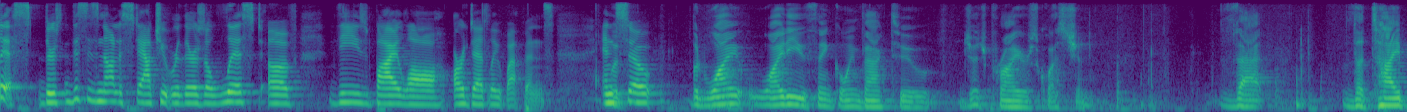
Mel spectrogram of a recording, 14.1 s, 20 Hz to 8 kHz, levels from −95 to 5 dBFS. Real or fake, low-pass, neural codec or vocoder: real; 7.2 kHz; none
